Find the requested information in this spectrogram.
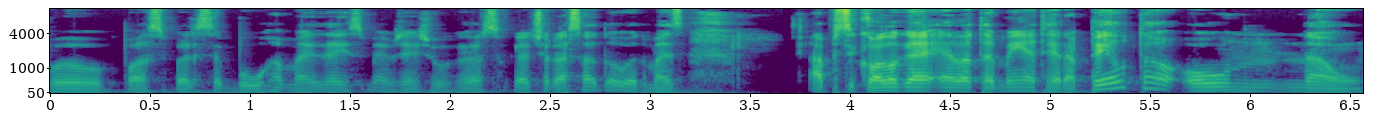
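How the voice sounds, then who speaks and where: Against a quiet background, the speech runs at a fairly quick pace. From Brazil. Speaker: podcast host. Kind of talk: casual chat. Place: studio. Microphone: studio mic.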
